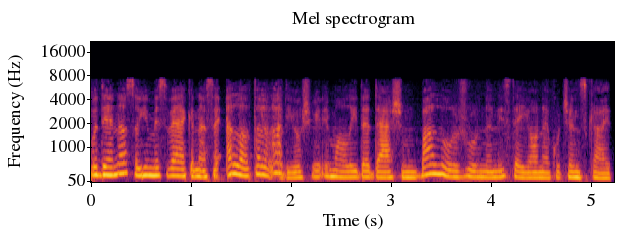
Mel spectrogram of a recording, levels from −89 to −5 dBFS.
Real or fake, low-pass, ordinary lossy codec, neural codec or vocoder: fake; 7.2 kHz; MP3, 64 kbps; codec, 16 kHz, 0.4 kbps, LongCat-Audio-Codec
